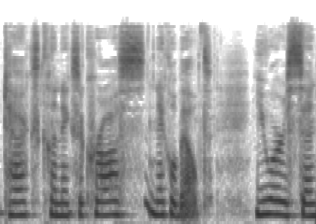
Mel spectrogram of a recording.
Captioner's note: speaking French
